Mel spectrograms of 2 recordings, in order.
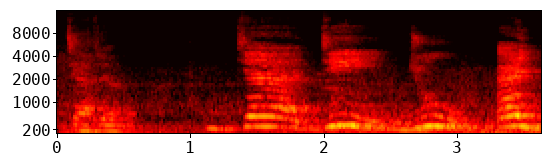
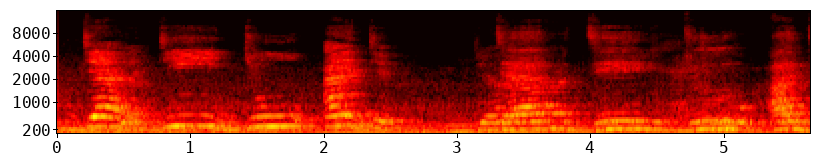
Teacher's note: Kalau Jim ini kan lidah kita si lidah tengah kita naik ke atas naik ja dia lebih kuat jahr dia kuat ja ja ja ji ju aj dia huruf qalqalah jadi mantul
